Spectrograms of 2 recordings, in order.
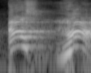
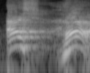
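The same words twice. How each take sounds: No difference in how they are said.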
